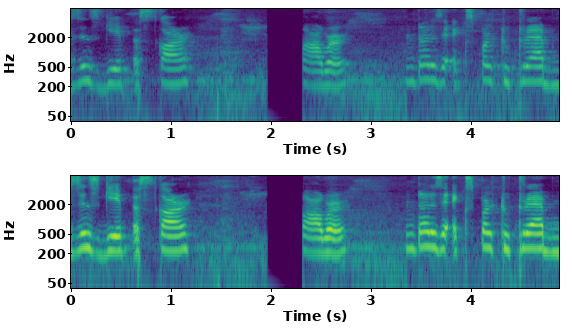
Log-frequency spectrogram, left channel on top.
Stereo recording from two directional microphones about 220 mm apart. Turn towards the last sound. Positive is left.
turn(degrees=-30)  # may be behind; listen again after turning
